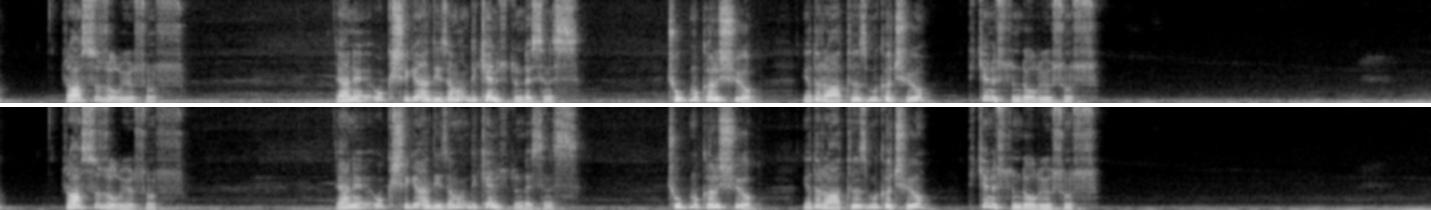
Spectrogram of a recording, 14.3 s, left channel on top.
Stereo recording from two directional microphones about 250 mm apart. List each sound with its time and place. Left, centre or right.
0.6 s speech: centre
3.3 s speech: centre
